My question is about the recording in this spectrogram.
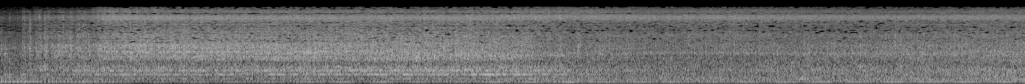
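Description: A mini dump truck tipping its load: gravel sliding and pouring out of the raised bed in a steady rush, rising about a second in, over the truck's engine running.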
